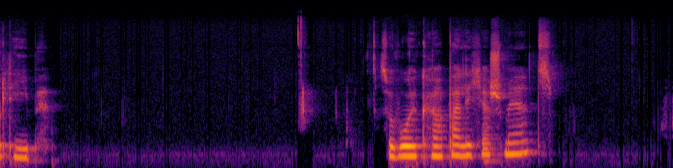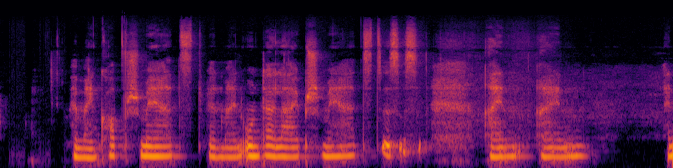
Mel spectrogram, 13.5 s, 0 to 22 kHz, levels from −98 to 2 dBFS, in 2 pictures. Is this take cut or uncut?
uncut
